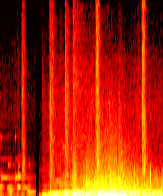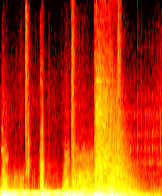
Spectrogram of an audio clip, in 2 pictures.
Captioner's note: playful mysterious music; thunder crashing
